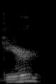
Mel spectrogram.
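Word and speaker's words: Gaer: his name was it it may have been pronounced gear and he uh he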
